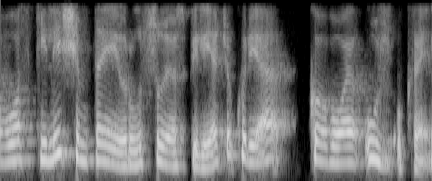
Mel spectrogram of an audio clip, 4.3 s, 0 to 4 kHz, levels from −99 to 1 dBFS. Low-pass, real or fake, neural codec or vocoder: 3.6 kHz; real; none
